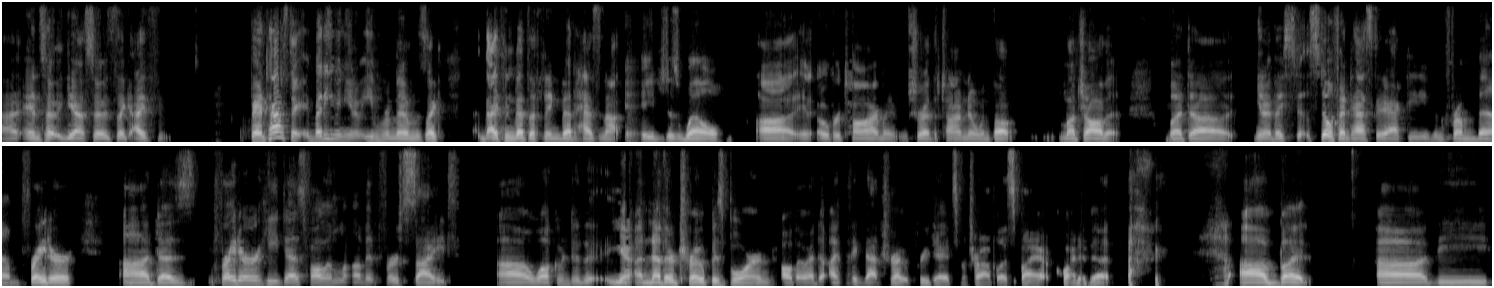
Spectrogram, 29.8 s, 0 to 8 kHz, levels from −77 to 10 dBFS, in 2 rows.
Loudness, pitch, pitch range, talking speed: -22 LUFS, 120 Hz, 110-135 Hz, 190 wpm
